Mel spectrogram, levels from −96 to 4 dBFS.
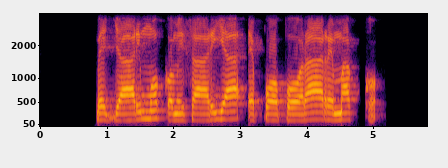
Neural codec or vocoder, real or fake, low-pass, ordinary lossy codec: none; real; 3.6 kHz; Opus, 32 kbps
